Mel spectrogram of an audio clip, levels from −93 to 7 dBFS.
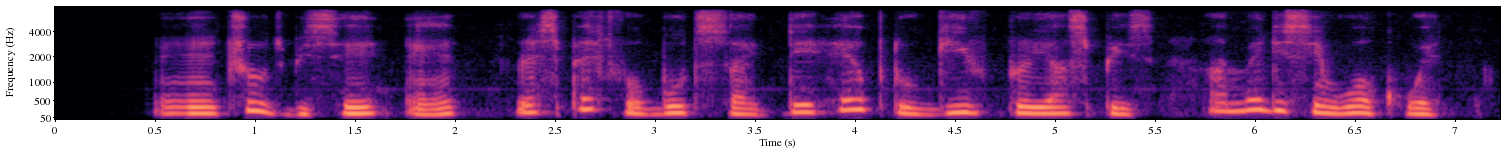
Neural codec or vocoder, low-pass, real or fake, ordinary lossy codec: none; 7.2 kHz; real; none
